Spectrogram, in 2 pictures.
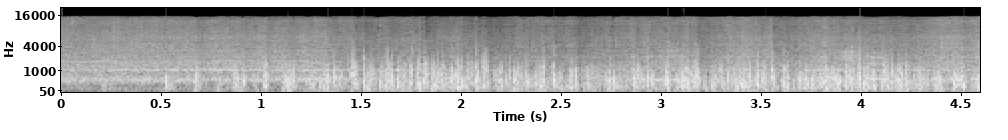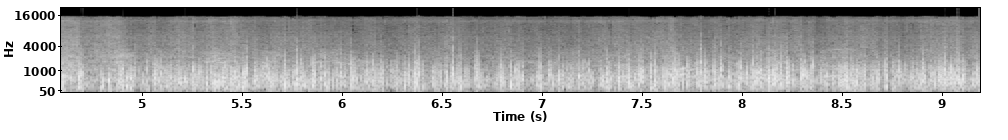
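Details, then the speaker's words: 1985 Oldsmobile Custom Cruiser 5.0 V8 after the squealing belt was fixed by removing the power steering belt and running the alternator belt only: steady idle rumble with no belt squeal. "you could do it with the alternator only you see I don't hear no squeeze no more"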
